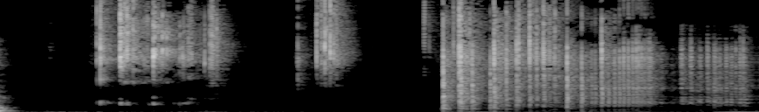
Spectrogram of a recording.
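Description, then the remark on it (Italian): Three dice rattle and clatter on a hard surface, rolled for a resistance check: a few sharp clicks first, then a longer, busy tumbling rattle as they roll and settle. Fairly loud, with no voices. “sono tre dadi perché immagino che sia prowess.”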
